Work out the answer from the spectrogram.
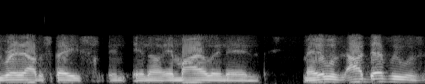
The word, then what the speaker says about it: Milan: All right, so you pronounce it Milan. It's not Milan.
